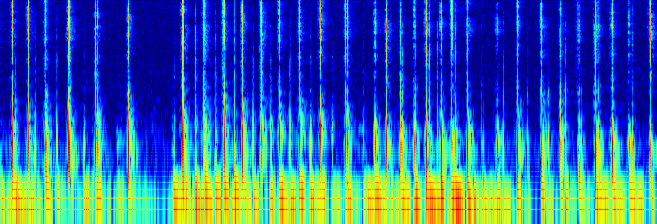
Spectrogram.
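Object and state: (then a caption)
Sticky foam squishy toy. Fingertips and long nails rapidly tap and press the sticky foam top of a thick, blue-topped foam toast squishy toy. The result is a quick run of short, dry clicks over a soft low thump, with a brief pause partway through before the tapping resumes.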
